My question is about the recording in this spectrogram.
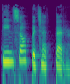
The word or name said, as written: तीन सौ पचहत्तर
